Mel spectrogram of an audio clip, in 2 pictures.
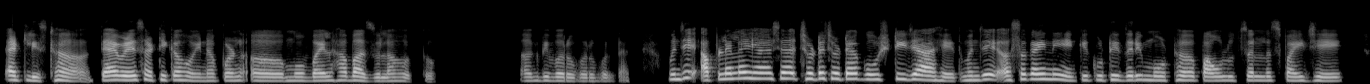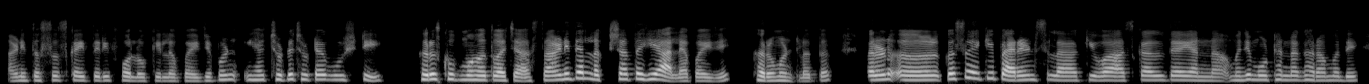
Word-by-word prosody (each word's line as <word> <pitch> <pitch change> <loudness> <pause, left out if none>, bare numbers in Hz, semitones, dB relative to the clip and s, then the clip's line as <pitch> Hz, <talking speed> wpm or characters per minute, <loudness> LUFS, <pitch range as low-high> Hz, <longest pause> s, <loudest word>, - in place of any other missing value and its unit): At 200 0 +4
least 175 -2 -3
हां, 180 -6 +1
त्या 195 +2 +7
वेळेसाठी 205 0 +3
का 205 - +3
होईना, 170 -4 -2
पण 180 0 -1
अ, - - -2 0.3
मोबाईल 175 +1 0
हा 195 0 0
बाजूला 165 -4 0
होतो. 165 -4 -9 0.9
अगदी 170 +2 -5
बरोबर 160 -2 -3
बोलतात. 155 - -13 0.4
म्हणजे 240 +6 +1
आपल्याला 245 +8 +4
ह्या 275 -1 +4
अशा 270 +1 +4
छोट्या-छोट्या 260 -1 +4
गोष्टी 235 +1 0
ज्या 230 -2 +6
आहेत, 175 -3 -2
म्हणजे 195 +4 +2 0.2
असं 200 +5 0
काही 245 0 +5
नाहीये 230 -6 +1
की 200 - -1
कुठेतरी 205 0 0
मोठं 195 -1 0
पाऊल 180 +1 +2
उचललंच 185 0 -3
पाहिजे 175 -2 -1 0.4
आणि 170 +2 -4
तसंच 190 +1 -6
काहीतरी 185 -1 -3
फॉलो 170 -3 -2
केलं 165 -1 -5
पाहिजे, 165 0 -5
पण 215 +5 -4
ह्या 210 0 -3
छोट्या-छोट्या 225 0 0
गोष्टी 210 -3 -5 0.4
खरंच 235 +1 +5
खूप 240 -4 -1
महत्त्वाच्या 200 -5 +2
असतात 170 +5 -2
आणि 225 +4 +3
त्या 285 - +7
लक्षातही 240 0 +1
आल्या 165 -7 +3
पाहिजे 165 +1 -4 0.3
खरं 180 -3 +2
म्हटलं 160 -4 -5
तर. 185 - -3 0.4
कारण 215 +3 +3
अ, 205 -1 +2
कसं 255 +5 +2
आहे 280 - +3
की 280 - -3
पॅरेंट्सला 200 -1 +1
किंवा 195 -2 0
आजकाल 200 +2 -3
त्या 205 -1 0
यांना 180 -3 -3
म्हणजे 195 +4 -3
मोठ्यांना 210 -1 -3
घरामध्ये, 190 -2 -5
195 Hz, 150 wpm, -21 LUFS, 180-220 Hz, 0.9 s, त्या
